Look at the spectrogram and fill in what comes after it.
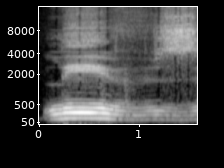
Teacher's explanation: we change the F, which is full of air, to the V, which has voice, and it's closer to the sound of the S.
